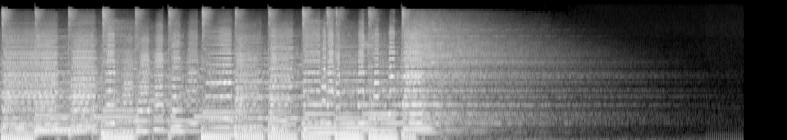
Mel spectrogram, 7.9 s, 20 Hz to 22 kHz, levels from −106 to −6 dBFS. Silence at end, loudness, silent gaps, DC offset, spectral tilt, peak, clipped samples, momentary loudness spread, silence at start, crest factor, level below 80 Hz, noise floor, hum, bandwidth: 2.85 s; -14 LUFS; none; under 0.1%; -4.5 dB/octave; 0 dBFS; under 0.1%; 11 LU; 0 s; 16 dB; -26 dBFS; -73 dBFS; none; 17 kHz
